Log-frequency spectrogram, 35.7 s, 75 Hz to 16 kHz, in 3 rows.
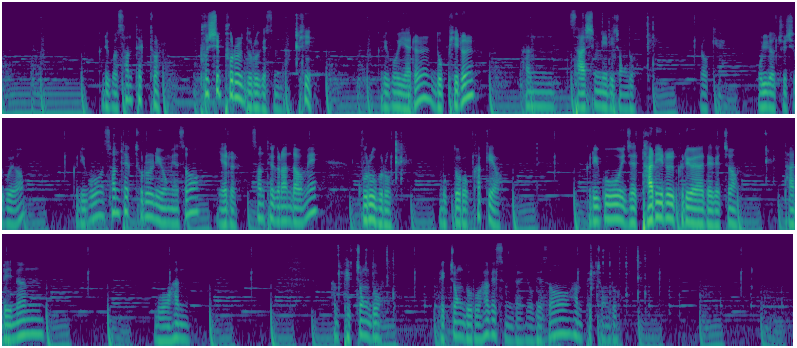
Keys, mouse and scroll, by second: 0.2 middle click, 5.6 click, 8.7 KP_4, 9.1 KP_0, 10.6-12.0 middle drag, 12.0 scroll down 1, 12.2 scroll up 1, 12.4 scroll down 1, 12.5-13.9 middle drag, 13.9 space, 14.0 click, 17.8 click, 18.5-20.9 middle drag, 23.4 t, 23.8-24.9 drag, 28.9 KP_1, 29.0 KP_0, 31.7 click, 32.7 KP_1, 32.8 KP_0, 34.1 middle click.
